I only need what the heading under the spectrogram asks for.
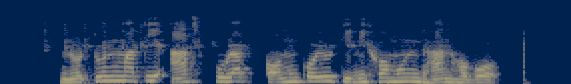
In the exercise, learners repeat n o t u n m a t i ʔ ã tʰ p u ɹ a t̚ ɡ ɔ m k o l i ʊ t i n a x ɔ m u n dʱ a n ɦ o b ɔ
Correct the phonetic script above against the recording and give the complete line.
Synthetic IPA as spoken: n o t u n m a t i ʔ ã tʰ p u ɹ a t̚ k ɔ m k o ɹ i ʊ t i n i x ɔ m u n dʱ a n ɦ o b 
